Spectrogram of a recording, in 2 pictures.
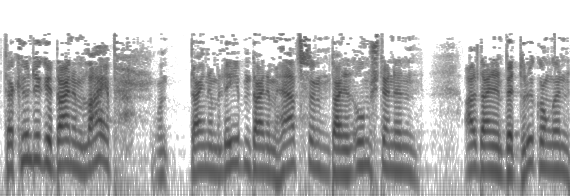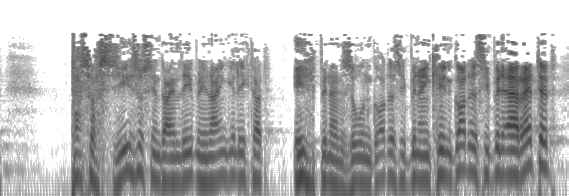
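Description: A man's voice: a little high, fairly quick, a little mellow, muffled recording. A man whose first language is not German, preaching an exhorting sermon with emphatic lists and rhetorical questions.

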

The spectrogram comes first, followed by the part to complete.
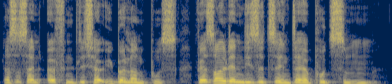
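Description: A man's voice: medium pitch, slow, warm tone, pitched above the performer's own voice. Man acting a scolding, bellowing female bus conductor. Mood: stern, scolding.

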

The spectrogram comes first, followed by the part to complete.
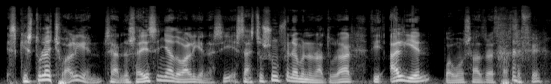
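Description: Fast-talking man explaining eagerly. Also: mid-range voice, dry recording. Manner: fast, animated explaining with many asides. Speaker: guest, lucid dreaming expert. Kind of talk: podcast interview explanation.

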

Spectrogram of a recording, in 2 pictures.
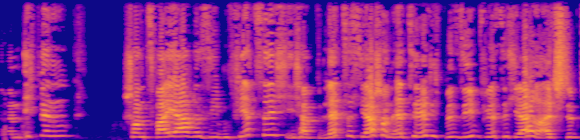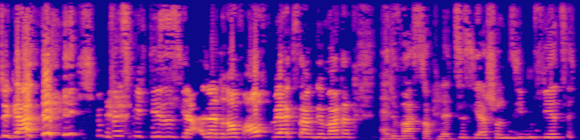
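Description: A woman in her forties from western Germany, chatting as a podcast guest in a bubbly way, laughing often and filling pauses with "ähm". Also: sits high, expressive, a bit bright. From North Rhine-Westphalia, Germany. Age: 40s. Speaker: podcast guest, illustrator and start-up founder. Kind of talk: casual interview chat.

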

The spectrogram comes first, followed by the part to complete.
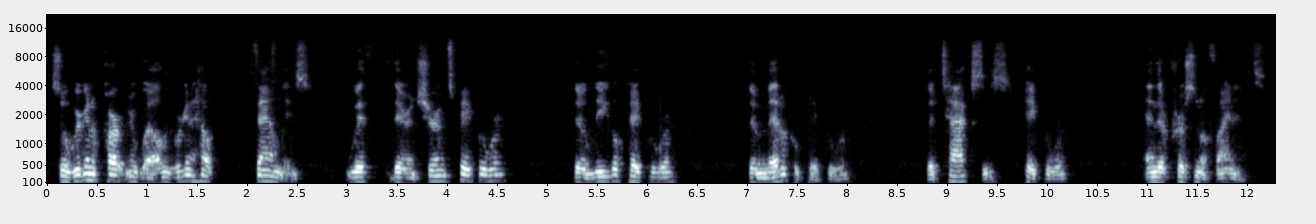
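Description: An older American man telling a personal story in a halting way, often repeating and restarting his words. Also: mid-range voice, a little mellow, poor audio. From United States. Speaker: foundation founder.

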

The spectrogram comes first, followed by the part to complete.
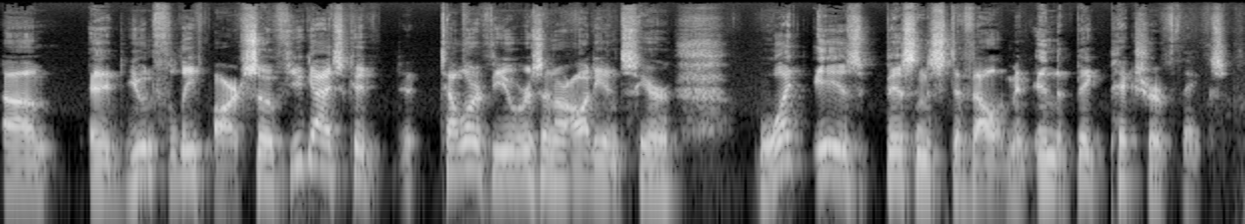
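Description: A man's voice: mid-range voice, lively intonation, moderate pace, a bit bright. A man hosting a podcast, reading out a guest introduction and then chatting in a loose, casual way. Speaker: podcast host.

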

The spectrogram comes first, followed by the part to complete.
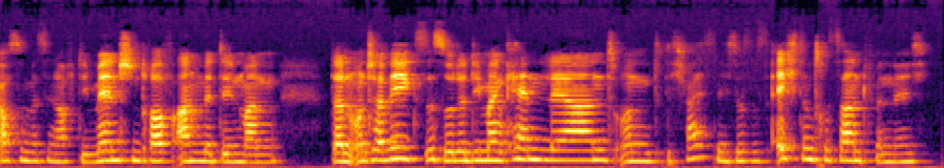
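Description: A young woman from southern Germany in her student years, chatting casually and openly as a podcast co-host. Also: medium pitch. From Nuremberg, Franconia, Germany. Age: young adult, student age. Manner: outgoing, informal. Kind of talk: casual conversational podcast chat. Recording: dull, lo-fi podcast recording.

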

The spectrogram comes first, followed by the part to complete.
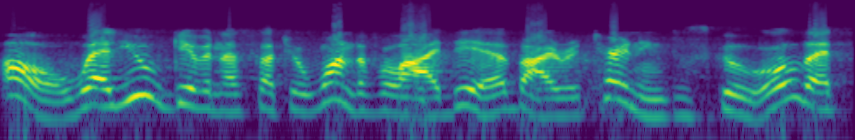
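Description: An actress playing a wry, bossy schoolteacher with arch, sugary coaxing in 1950s radio sitcom style. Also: female voice, mid-range voice, big pitch swings, normal speed, sharp tone, poor audio. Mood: mock-sweet. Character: wry schoolteacher woman, mock-sweet and bossy. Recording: old radio broadcast with background noise.

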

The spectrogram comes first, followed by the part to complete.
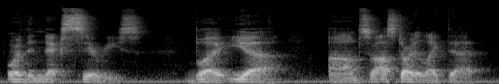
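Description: Rambling low-voiced man in an echoey room. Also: slow, slight background noise. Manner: rambling, repeats words, frequent "you know what I'm saying". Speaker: business-minded artist partner. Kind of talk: casual planning chat.

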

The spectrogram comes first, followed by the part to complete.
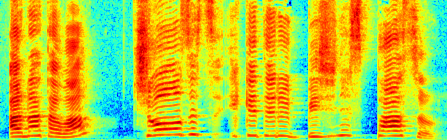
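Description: A woman's voice: extremely high pitch, brisk, sharp tone, heavily acted. A woman playing a pushy, self-assured business coach and hypnotist in a comedic radio drama, teasing, condescending and dramatic. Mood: theatrical, hypnotic.

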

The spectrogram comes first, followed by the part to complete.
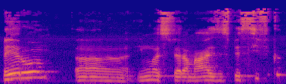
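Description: A man from Brazil with a Brazilian Portuguese accent, a guest on a podcast interview over a video call, speaking Spanish haltingly with many restarts and "ah" fillers. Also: mid-range voice, very animated, a little hiss or hum. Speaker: guest expert.

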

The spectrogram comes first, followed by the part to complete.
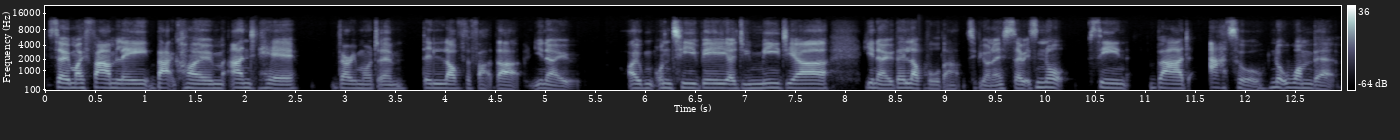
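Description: A young woman with a notably low voice talks frankly and chattily as an interview guest, thinking out loud as she goes. The sound is dry and close, with no room around it. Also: steady tone, a little slow, no echo. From Pakistan. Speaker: presenter and dating podcast host, guest. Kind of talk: candid interview conversation.

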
